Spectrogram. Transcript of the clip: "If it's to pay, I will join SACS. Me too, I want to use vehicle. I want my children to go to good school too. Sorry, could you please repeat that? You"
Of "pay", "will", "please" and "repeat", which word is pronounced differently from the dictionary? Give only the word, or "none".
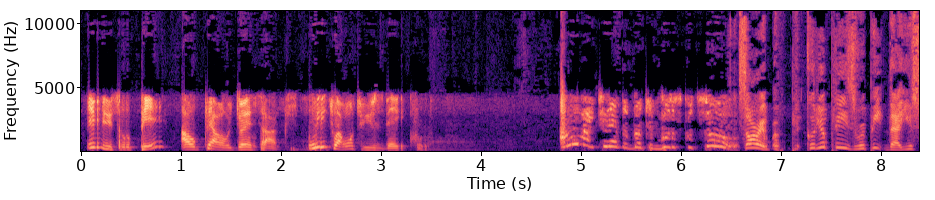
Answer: will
